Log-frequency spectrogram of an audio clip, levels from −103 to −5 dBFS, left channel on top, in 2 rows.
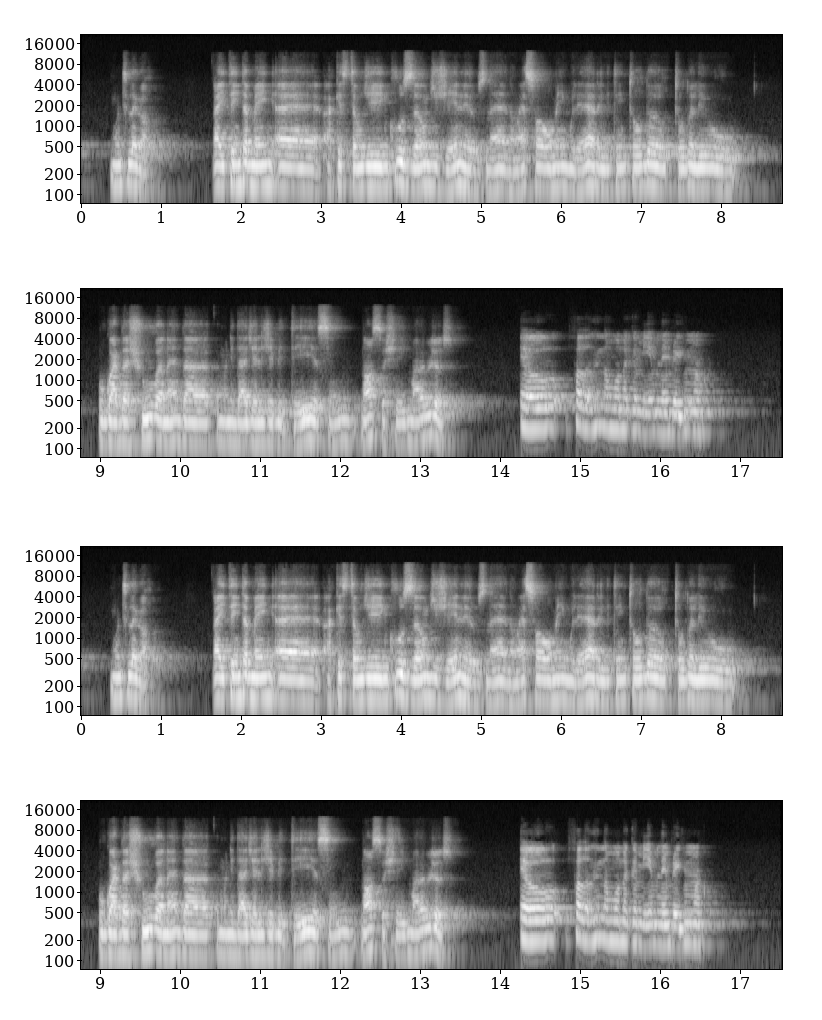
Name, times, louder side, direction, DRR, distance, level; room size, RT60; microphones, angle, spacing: voice 1, 0.4-0.9 1.7-8.2 9.0-13.4, right 1 dB, 15° right, 7 dB, 0.9 m, -19 dB
voice 2, 14.3-16.6, right 3 dB, 50° right, 9 dB, 0.8 m, -21 dB
27.0 x 11.0 x 2.8 m, 1.0 s
head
